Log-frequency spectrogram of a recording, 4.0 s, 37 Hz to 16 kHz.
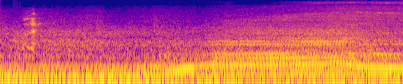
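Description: A budget turbocharged truck engine strains under about 13 psi of boost, its droning note climbing steadily with a rising turbo whir, loud and close while occupants talk.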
